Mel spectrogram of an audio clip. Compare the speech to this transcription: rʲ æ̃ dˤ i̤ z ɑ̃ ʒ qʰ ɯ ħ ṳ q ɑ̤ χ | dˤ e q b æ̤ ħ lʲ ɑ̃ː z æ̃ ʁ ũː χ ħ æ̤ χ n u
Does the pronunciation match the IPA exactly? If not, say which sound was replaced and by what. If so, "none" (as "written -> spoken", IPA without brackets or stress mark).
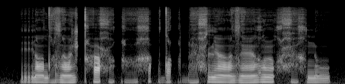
none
